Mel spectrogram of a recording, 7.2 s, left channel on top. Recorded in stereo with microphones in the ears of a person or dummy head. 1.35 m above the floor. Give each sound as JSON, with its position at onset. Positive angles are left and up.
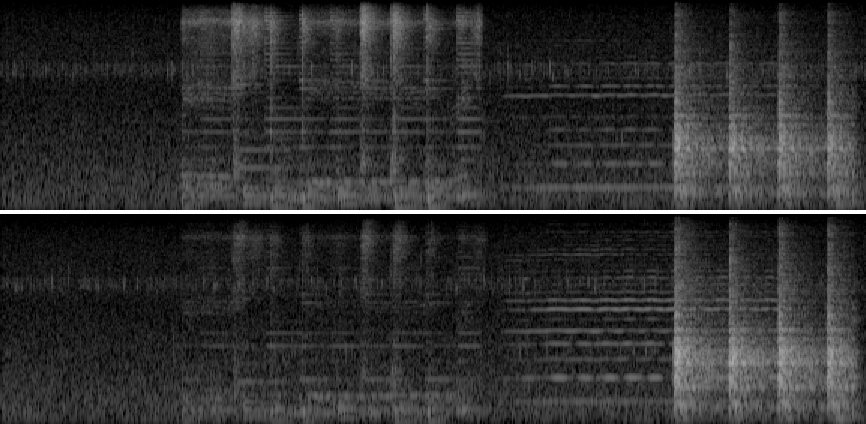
{"t": 1.5, "sound": "a guitar", "side_deg": 75, "distance_m": 0.9}
{"t": 4.1, "sound": "a violin", "side_deg": -80, "distance_m": 4.0}
{"t": 5.6, "sound": "hammering", "side_deg": -15, "distance_m": 1.5}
